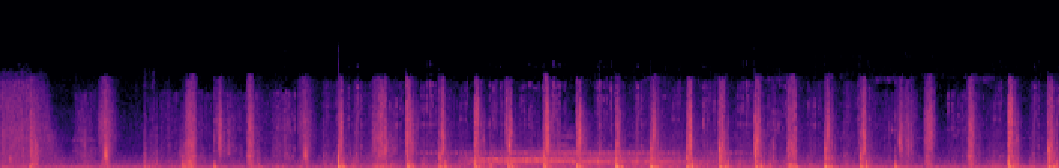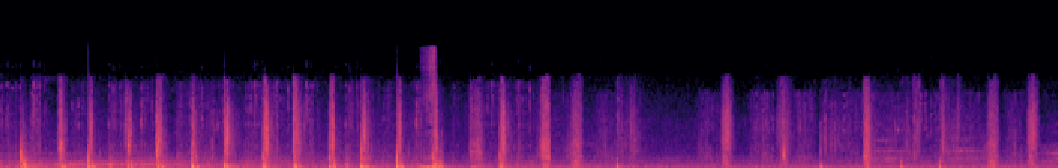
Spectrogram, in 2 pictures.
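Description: Footsteps tap steadily and quickly on hard pavement.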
